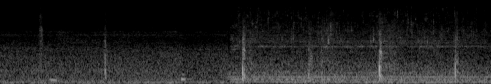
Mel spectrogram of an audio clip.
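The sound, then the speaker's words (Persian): Water is poured into a cup or glass for drinking, a steady splashing hiss that grows fuller partway through, with a few small clinks and drips along the way. “اگه میخوای بیا یکم آب بخور، آروم بخور.”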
